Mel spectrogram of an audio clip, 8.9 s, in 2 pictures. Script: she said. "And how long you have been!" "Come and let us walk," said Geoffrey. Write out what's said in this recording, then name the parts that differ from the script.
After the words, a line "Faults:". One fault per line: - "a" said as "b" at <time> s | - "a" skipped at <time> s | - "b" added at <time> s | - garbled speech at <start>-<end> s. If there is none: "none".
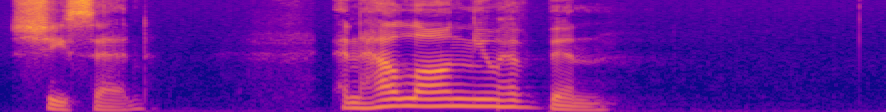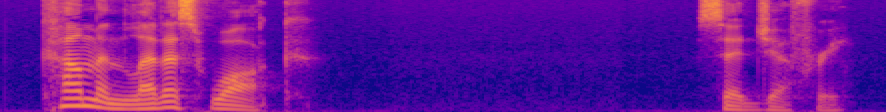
she said. "And how long you have been!" "Come and let us walk," said Geoffrey.
Faults:
none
